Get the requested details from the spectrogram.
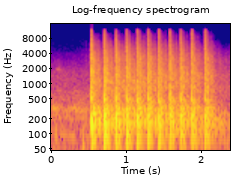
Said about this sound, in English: That's the sound of rebels fighting back with anti-aircraft fire amid calls of "God is great."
